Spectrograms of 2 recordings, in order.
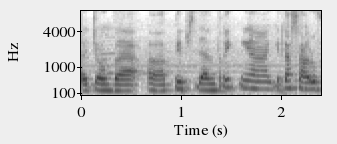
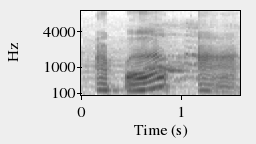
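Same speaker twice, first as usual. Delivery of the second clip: APEL drawn out, then a lower A; modelling a prompt; 3 semitones lower, much slower than usual. Shown as a demonstration. Therapist showing parents how to prompt, drawn-out model word. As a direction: stretch APEL, pause, give A as the cue. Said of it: "saya menyarankannya gini".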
